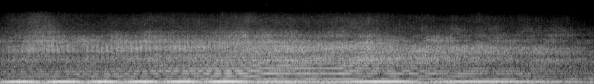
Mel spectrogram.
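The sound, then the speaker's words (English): Loud, steady drone of propeller warplane engines with strong harmonic hum, sustained throughout, swelling slightly as Japanese dive bombers and torpedo planes take off from aircraft carriers on the morning of 7 December 1941; no voices. “At 6:15 on the morning of the 7th of December 1941, 50 dive bombers and 70 torpedo planes took off from the Japanese aircraft carriers.”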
